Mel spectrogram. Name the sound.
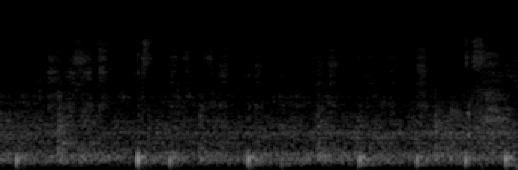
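writing on a board during a maths lesson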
